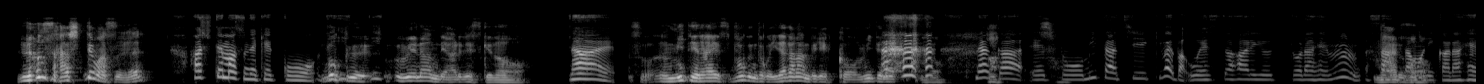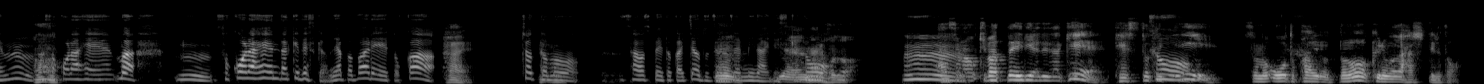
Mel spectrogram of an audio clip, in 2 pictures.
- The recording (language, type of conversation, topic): Japanese, unstructured, テクノロジーは私たちの生活をどのように変えたと思いますか？
- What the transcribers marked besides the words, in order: tapping; chuckle; unintelligible speech; unintelligible speech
